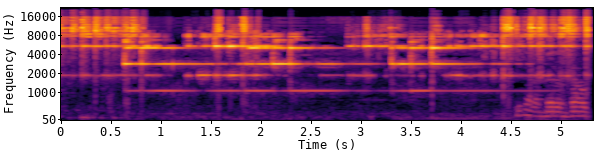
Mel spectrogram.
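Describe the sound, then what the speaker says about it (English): A small hand bell rings loudly and close in repeated shakes, its bright sustained tones overlapping, with a voice coming in near the end. "Ring the bell for the children."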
